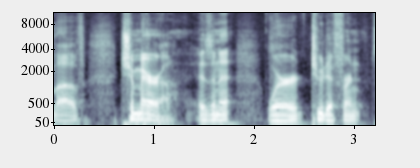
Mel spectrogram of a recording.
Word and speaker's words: Chimera: Chimera. Oh, we're both wrong. Chimera, like Crimea.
